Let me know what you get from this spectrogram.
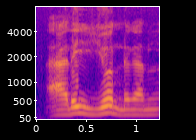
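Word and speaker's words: عليّ: Darrajatun dengan ra tasdid, fallah dengan lam ditasdid, aliyun dengan ya ditasdid. Nah, seperti itulah standar bacaan.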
